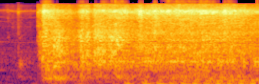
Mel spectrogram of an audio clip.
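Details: Honda Beat FI scooter after a starter fix, following a squeak heard after starting: quick crank, the engine catches and settles into an even idle with no squeak; starter engagement is normal again.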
